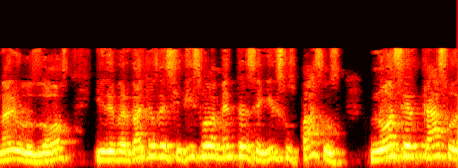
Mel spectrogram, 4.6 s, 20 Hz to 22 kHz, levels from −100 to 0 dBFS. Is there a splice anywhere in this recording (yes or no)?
no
